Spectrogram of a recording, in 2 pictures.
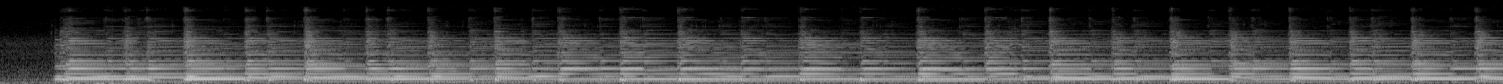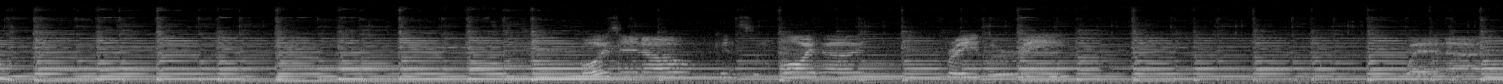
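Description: Acoustic guitar strumming the opening chords of a song, starting about half a second in and carrying on steadily.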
